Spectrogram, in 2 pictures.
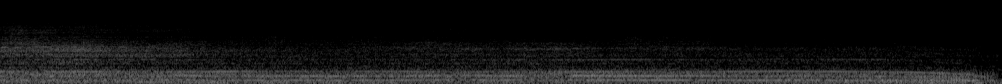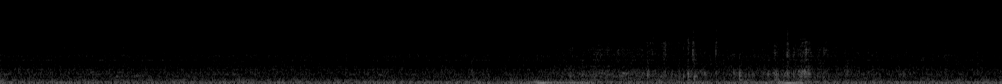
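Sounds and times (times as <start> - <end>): vehicle motor humming: 0.0 - 10.2.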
